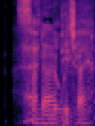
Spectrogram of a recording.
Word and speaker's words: Sundar Pichai: If you were Sundar Pichai, did I pronounce that right? He's the head of Android. – Sundar Pichai.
